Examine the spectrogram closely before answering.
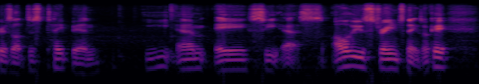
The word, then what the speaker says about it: Emacs: And what I'll do here is I'll just type in E-M-A-C-S. All these strange things, okay? This is just the editor which SWI Prolog has built into it. So, just type Emacs is how it's pronounced.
